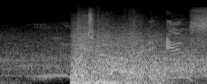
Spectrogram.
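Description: A body slams down hard onto a wrestling ring mat with a loud thud.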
